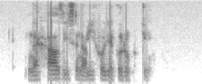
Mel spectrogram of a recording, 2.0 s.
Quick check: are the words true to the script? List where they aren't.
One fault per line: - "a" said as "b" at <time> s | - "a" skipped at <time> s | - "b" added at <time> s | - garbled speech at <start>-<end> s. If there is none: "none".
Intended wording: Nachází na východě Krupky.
- "se" added at 0.7 s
